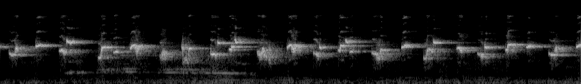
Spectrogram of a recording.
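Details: Yellow-vented bulbul delivering masteran song for caged songbirds: dense, rapid, gurgling phrases of slurred chirps, nearly four per second, with a soft low warbling voice heard early on.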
